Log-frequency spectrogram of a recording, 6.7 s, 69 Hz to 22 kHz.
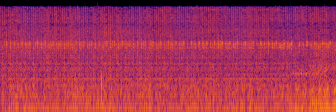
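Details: Toyota Kijang LGX with a 2L diesel. The owner complained of a compression-leak-like sound and a rough, uneven running note: a harsh uneven idle, a heavy knock about three per second and a hissy edge. Cracked pistons were found.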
